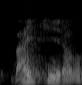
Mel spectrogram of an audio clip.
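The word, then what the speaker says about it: Nike: 여러분 나이키가 여기서 나왔어요 나이키가 영어식 발음으로 나이키라고 발음을 하죠 그래서 실제로이 니케 여신의 그 날개를이 나이키의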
